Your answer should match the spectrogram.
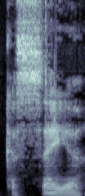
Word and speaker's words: Kaseya: So immediate examples are SolarWinds, Kaseya, I think is how you pronounce it.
